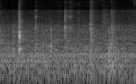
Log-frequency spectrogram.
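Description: A few light clicks and taps from a metal Blu-ray Steelbook case being handled and moved: one sharper click about a third of a second in, then fainter ticks later.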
